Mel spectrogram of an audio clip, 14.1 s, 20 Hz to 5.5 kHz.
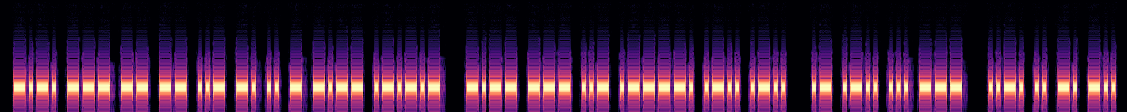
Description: Morse code, heard as a keyed tone, about 25 wpm, 600 Hz. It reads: COMMUNITY. YOU'LL ALSO FIND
